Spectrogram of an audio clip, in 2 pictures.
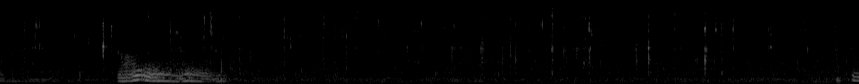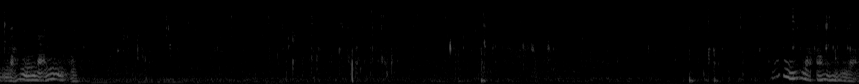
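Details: A female Tonkinese kitten makes 'human'-like noises while eating: short, throaty, wavering murmurs spaced several seconds apart, with soft chewing between.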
